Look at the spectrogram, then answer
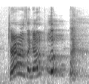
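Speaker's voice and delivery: put-on excited, high, loud little-kid shout.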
